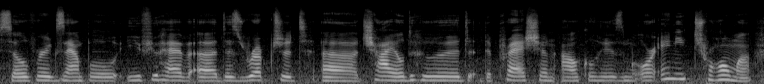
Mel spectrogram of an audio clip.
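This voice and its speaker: This woman has a non-native accent. She talks fairly slowly. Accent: foreign accent, noticeable. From Brazil. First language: not English (English is her third language). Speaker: family constellation coach. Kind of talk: radio interview. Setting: radio studio.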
